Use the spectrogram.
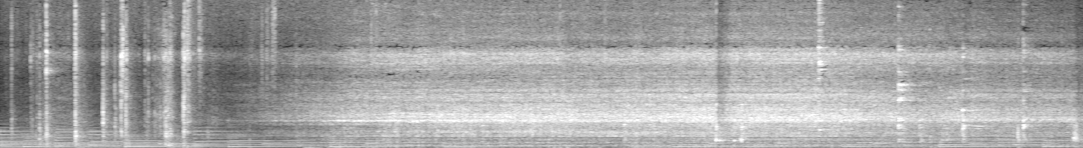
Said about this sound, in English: I'll get the kettle on. Brilliant.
